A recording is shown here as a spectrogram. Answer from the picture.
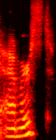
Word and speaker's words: Amherst: i'm pat wish i am very new to amherst i've learned how to say it without the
